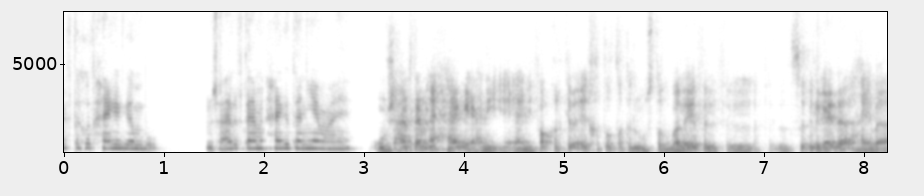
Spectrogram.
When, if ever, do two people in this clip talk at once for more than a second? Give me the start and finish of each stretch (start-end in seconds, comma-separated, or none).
none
